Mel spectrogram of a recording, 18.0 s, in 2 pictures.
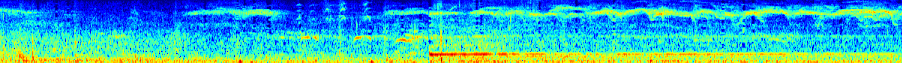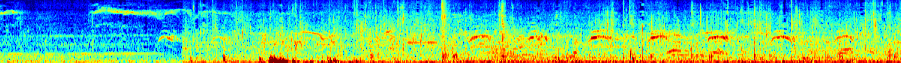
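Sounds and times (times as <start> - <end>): small birds chirping: 0.0 - 18.0
steady low tone: 3.9 - 18.0.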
